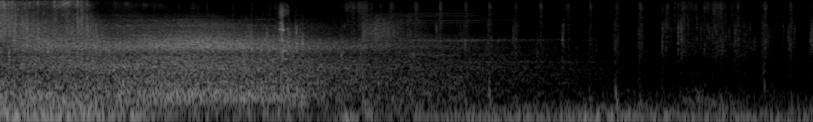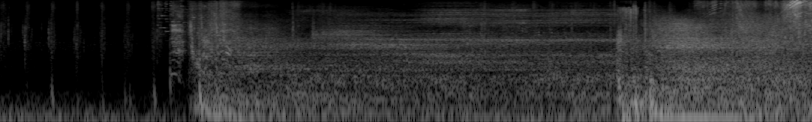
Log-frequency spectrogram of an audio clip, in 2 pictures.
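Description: A Bombarda blast spell in the video game Hogwarts Legacy: a loud booming burst, then a quieter stretch with soft footsteps, followed by further rumbling explosive bursts near the end.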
